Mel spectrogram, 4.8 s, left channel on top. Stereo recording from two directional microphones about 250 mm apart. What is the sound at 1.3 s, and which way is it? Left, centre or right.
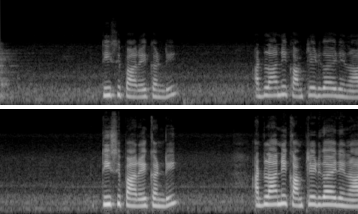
A woman's voice, right.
